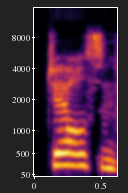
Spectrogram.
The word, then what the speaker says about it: Joelson: in english it's pronounced jolson fernando johnson like al jolson it's right in hispanic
